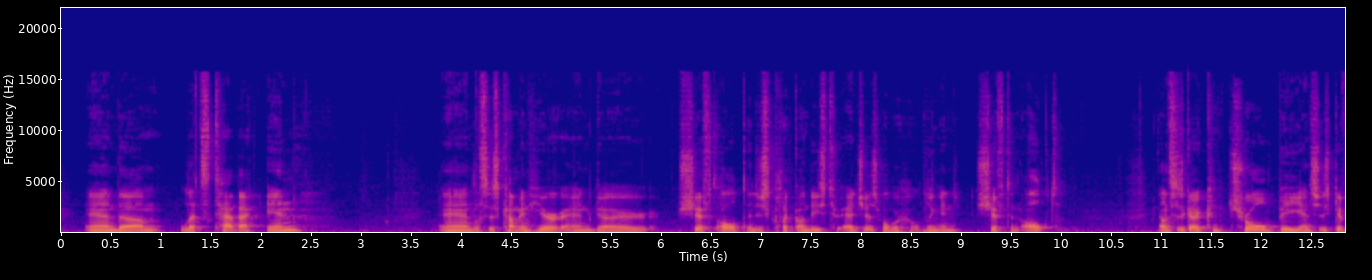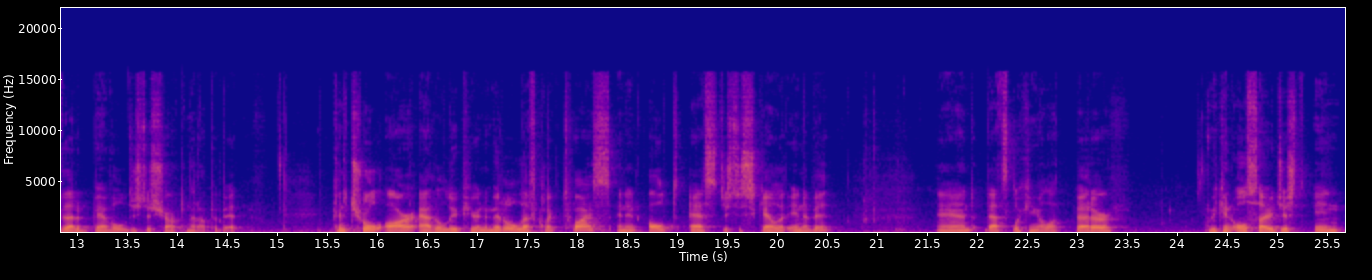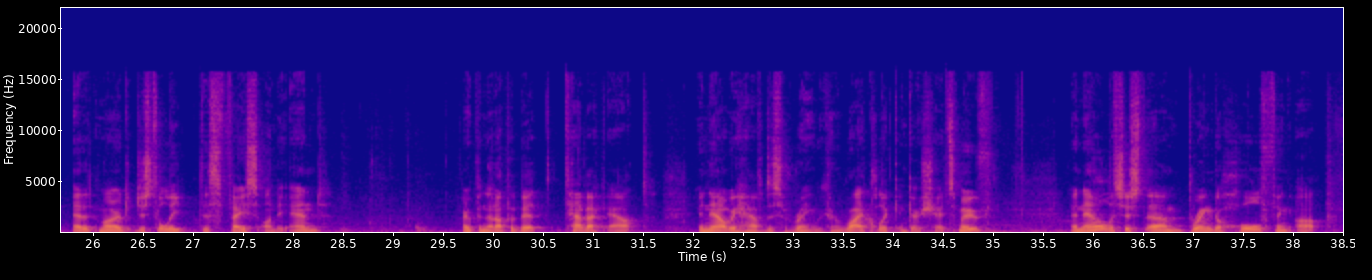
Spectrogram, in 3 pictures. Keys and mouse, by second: 1.4 Tab, 4.4 alt+a, 7.0-10.5 alt+shift+middle drag, 10.5 click, 10.5-12.2 middle drag, 12.0 ctrl+b, 16.1 ctrl+r, 18.5 alt+s, 18.5-25.7 alt+middle drag, 20.8 Tab, 24.3 Tab, 25.7-27.1 drag, 27.1-33.3 middle drag, 27.9 x, 30.7 Tab, 33.3-33.8 drag, 33.8-38.5 right drag, 34.9 KP_1, 36.9 g.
